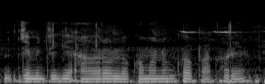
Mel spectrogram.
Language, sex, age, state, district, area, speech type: Odia, male, 18-30, Odisha, Malkangiri, urban, spontaneous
